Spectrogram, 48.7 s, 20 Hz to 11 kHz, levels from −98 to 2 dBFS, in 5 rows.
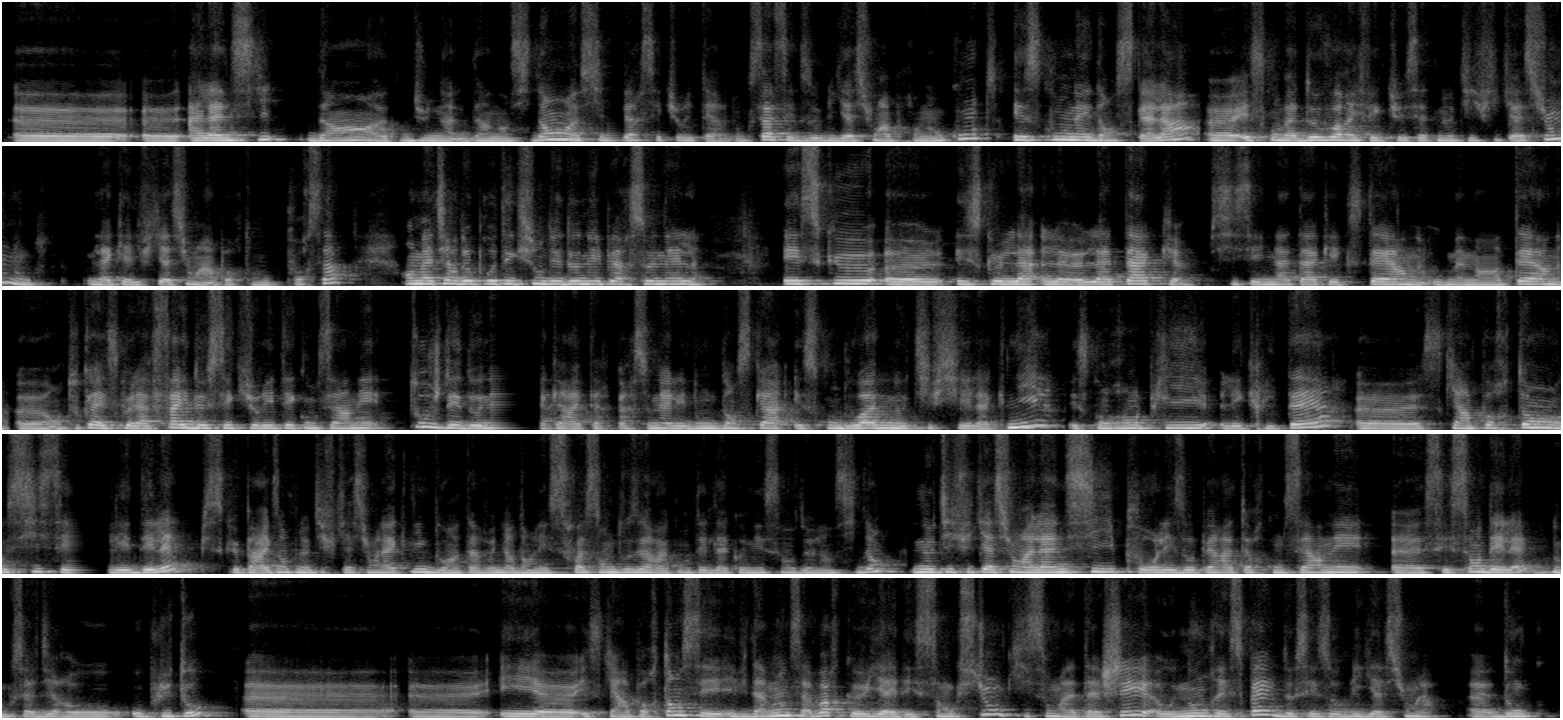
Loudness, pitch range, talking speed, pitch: -31 LUFS, 180-220 Hz, 200 wpm, 195 Hz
